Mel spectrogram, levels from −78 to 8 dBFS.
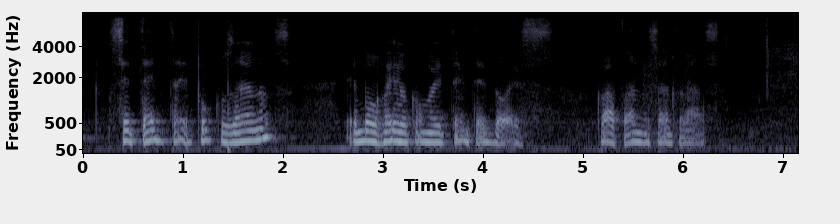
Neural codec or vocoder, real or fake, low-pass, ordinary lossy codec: codec, 44.1 kHz, 7.8 kbps, Pupu-Codec; fake; 7.2 kHz; none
